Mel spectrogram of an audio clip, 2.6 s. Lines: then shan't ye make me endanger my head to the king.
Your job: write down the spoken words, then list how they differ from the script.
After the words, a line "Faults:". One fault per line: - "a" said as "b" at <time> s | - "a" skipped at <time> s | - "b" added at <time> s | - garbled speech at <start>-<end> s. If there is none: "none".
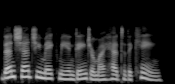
then shan't ye make me endanger my head to the king.
Faults:
none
